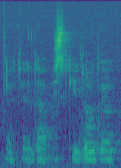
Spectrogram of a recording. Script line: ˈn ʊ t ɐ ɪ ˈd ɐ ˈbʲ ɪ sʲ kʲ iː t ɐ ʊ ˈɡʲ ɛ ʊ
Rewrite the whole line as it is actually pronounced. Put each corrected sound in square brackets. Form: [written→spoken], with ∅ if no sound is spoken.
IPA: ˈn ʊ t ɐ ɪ ˈd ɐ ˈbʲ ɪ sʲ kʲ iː [t→d] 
